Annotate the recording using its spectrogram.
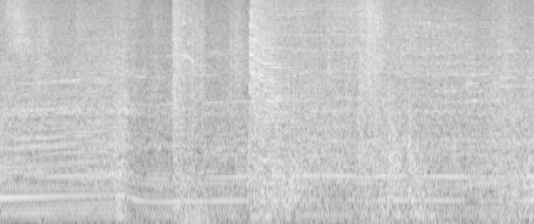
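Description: Tyres skid and crunch over loose gravel.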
